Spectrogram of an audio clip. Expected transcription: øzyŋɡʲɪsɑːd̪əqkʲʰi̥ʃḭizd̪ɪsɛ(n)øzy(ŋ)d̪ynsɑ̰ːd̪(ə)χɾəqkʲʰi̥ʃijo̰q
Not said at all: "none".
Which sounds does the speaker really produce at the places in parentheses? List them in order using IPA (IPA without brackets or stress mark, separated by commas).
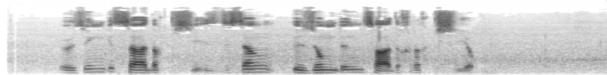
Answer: ŋ, ŋ, ə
